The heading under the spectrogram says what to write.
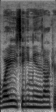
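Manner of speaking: put-on angry voice. Retelling being taken to the doctor by surprise: retelling own angry question. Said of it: "I was so mad".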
